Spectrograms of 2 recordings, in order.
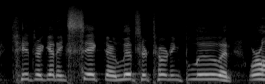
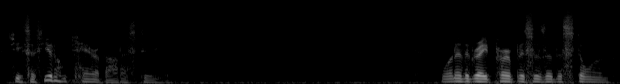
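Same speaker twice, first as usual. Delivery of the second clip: soft sermon; 8 semitones lower, 9 dB quieter than usual. Real, not acted. Pastor speaking softly to the congregation, hushed sermon. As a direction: preach gently, coaxing the listeners to trust.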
